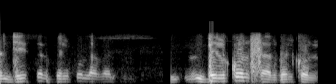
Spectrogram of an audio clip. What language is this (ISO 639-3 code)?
urd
